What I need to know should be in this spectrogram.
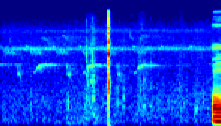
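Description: A putter taps a golf ball once.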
